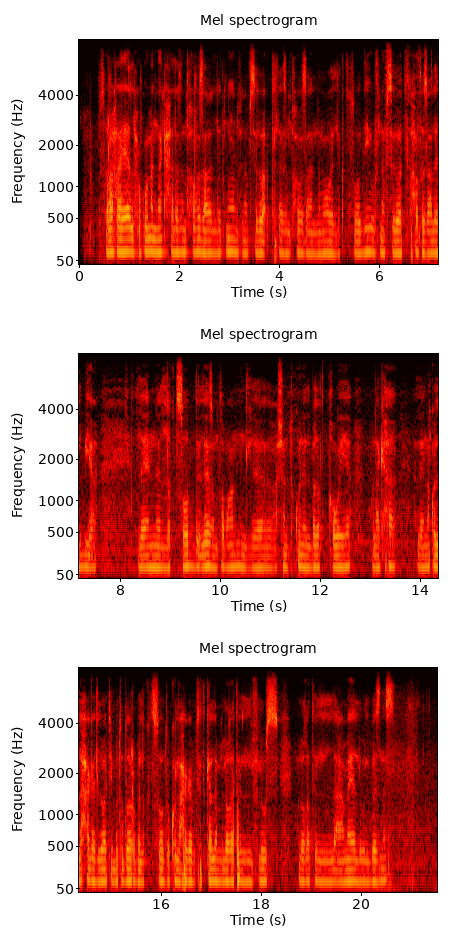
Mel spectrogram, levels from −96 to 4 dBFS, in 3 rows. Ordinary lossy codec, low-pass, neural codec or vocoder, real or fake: Opus, 24 kbps; 7.2 kHz; none; real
